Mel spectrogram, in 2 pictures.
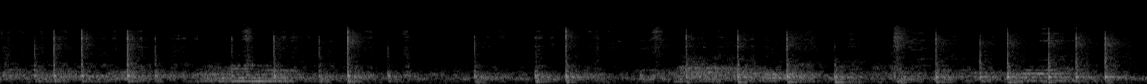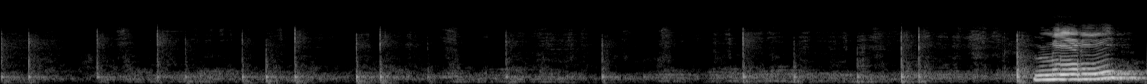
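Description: Pen or chalk scratching out a sentence by hand, a steady stream of soft, faint strokes and taps with short pauses, ending in a brief louder rustle.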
